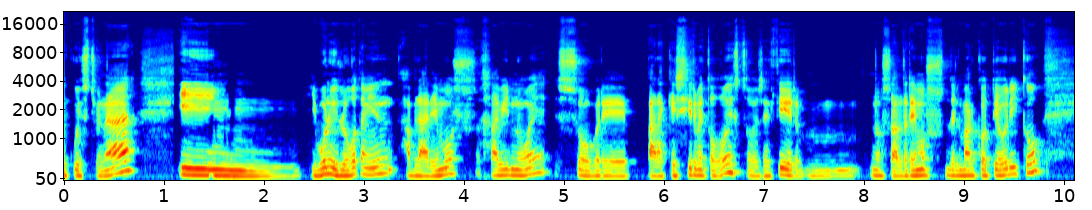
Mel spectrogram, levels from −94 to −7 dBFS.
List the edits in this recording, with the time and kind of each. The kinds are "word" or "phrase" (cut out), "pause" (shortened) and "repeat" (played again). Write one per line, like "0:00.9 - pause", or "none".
0:01.1 - pause
0:08.0 - pause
